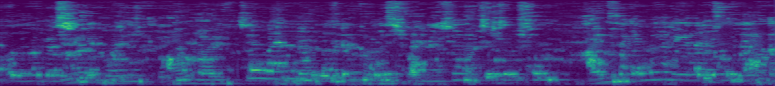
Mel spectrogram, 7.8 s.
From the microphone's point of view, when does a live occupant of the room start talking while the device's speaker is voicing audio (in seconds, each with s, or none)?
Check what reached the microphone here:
none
